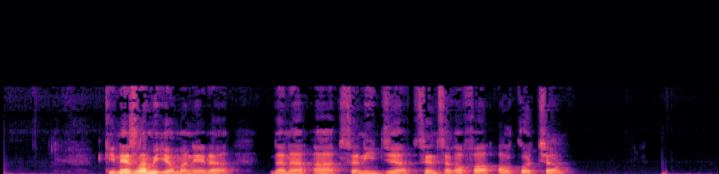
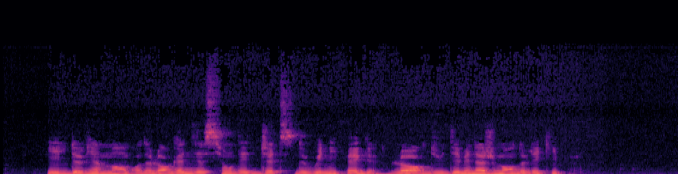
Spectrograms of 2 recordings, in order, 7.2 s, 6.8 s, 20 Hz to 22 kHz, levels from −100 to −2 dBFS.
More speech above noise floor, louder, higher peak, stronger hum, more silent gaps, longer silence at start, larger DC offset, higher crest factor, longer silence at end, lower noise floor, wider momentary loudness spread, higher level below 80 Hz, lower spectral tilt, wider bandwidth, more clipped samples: first, 57 dB vs 39 dB; first, -24 LUFS vs -40 LUFS; first, -4 dBFS vs -22 dBFS; neither; neither; second, 0.2 s vs 0.5 s; neither; about the same, 22 dB vs 18 dB; second, 0.55 s vs 1.15 s; about the same, -80 dBFS vs -78 dBFS; first, 12 LU vs 7 LU; first, -58 dBFS vs -70 dBFS; about the same, -6.5 dB/octave vs -7.5 dB/octave; second, 11.5 kHz vs 15.5 kHz; neither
